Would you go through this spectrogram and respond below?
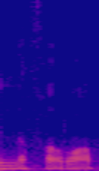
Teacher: نفرن پڑھیں گے وقف کی صورت میں، نفرا پڑھیں گے، وہاں پر دو زبر کی تنوین ہے، وقف میں الف سے چینج ہو جائے گی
